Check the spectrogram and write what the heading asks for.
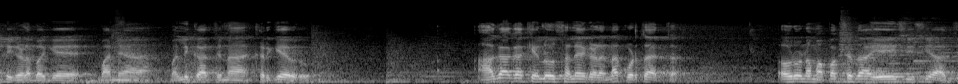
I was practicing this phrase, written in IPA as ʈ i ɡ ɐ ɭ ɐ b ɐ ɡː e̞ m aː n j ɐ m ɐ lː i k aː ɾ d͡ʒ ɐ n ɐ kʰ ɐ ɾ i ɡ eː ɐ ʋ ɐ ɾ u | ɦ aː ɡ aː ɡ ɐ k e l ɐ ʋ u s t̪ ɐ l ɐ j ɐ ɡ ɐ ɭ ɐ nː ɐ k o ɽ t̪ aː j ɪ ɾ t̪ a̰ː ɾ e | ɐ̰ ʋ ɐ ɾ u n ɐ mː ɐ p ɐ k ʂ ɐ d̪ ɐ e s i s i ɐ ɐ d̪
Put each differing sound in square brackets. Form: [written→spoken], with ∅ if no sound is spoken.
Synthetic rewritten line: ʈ i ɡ ɐ ɭ ɐ b ɐ ɡː e̞ m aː n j ɐ m ɐ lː i k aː ɾ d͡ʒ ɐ n ɐ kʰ ɐ ɾ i ɡ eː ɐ ʋ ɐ ɾ u | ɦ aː ɡ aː ɡ ɐ k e l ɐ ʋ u s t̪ ɐ l ɐ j ɐ ɡ ɐ ɭ ɐ nː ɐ k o ɽ t̪ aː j [ɪ→i] ɾ t̪ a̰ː ɾ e | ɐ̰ ʋ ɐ ɾ u n ɐ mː ɐ p ɐ k ʂ ɐ d̪ ɐ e s i s i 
